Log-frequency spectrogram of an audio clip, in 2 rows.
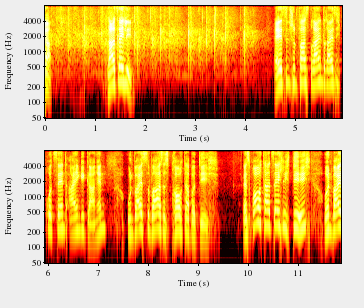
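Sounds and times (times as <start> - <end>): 
speech: 0.0 - 0.2, 1.2 - 1.9, 4.6 - 11.8
applause: 0.0 - 4.8.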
